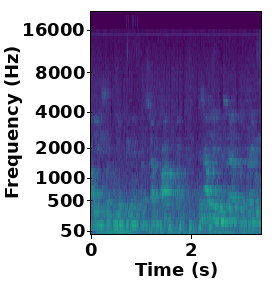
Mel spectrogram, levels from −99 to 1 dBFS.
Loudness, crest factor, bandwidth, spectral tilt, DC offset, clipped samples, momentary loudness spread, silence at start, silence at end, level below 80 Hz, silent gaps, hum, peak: -50 LUFS; 14 dB; 16 kHz; -7 dB/octave; under 0.1%; under 0.1%; 7 LU; 0 s; 0 s; -64 dBFS; none; none; -36 dBFS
